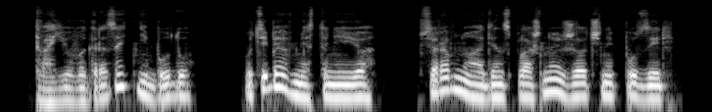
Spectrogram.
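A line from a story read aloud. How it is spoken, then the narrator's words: Innocent retort. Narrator (Russian): невинным тоном парировала Мина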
